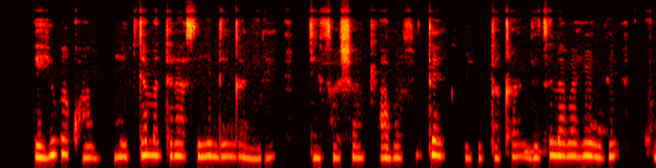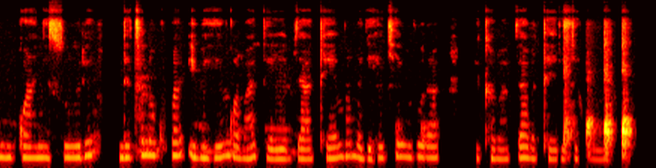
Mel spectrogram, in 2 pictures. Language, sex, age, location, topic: Kinyarwanda, female, 18-24, Musanze, agriculture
